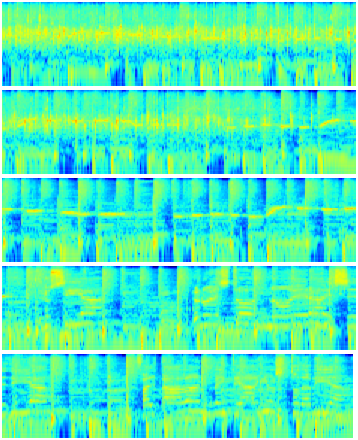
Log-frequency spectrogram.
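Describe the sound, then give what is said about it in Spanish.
A crowd applauds steadily for over twenty seconds for two guests who have just been thanked, a dense, loud wash of clapping, while sharp, high whistles pierce through it at intervals, rising and falling in pitch. “Un aplauso gracias para ellos.”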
